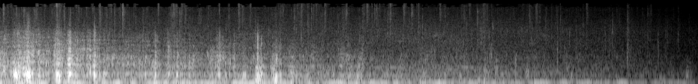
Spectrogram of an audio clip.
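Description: Heavy rain pours steadily while a deep roll of thunder rumbles loudly at the start, then slowly fades away into the hiss of the downpour.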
